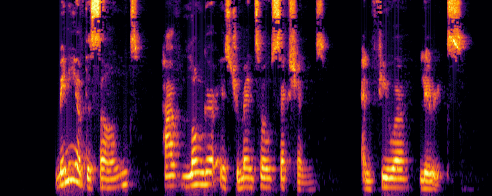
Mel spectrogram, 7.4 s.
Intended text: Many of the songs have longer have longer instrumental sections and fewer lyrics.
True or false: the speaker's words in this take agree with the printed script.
false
